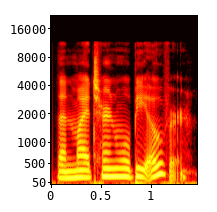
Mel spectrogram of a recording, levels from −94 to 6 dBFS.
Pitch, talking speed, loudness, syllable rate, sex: 175 Hz, 245 wpm, -15 LUFS, 5.3 syllables/s, female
